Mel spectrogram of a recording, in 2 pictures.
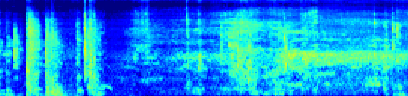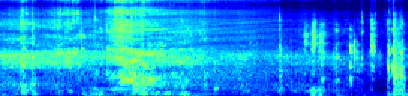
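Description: Skateboard clacking and slapping on concrete in a quick run of sharp hits during the first second and a half. This is followed by several seconds of skateboard wheels rolling on concrete, loudest about seven seconds in.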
